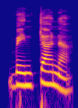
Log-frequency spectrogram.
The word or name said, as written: ventana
